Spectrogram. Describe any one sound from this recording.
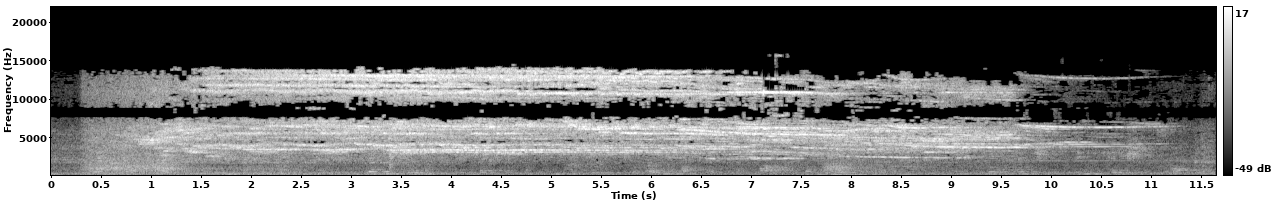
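Train brakes squeal with high, wavering tones.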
